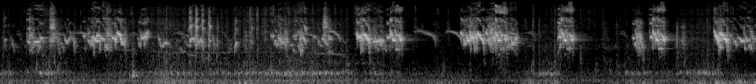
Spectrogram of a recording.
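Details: Budgerigars chirping: bursts of bright, buzzy, warbled chatter, some falling notes, separated by short quiet gaps, against a faint low hum.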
